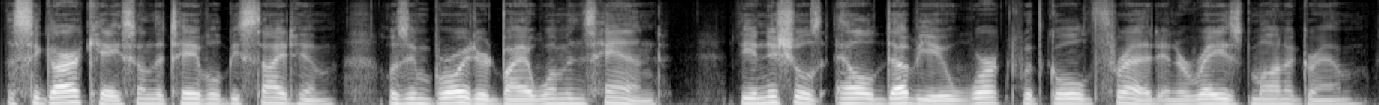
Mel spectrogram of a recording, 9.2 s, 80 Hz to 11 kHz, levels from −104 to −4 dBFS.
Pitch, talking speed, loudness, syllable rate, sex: 140 Hz, 170 wpm, -17 LUFS, 4.9 syllables/s, male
